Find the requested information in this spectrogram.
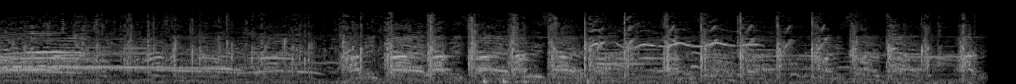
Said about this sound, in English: these are Peruvian Israelis in Peru uh, on a Peruvian trek. They're getting on the airplane and they're singing in excitement to fight the wars of Israel.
